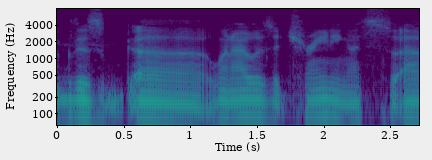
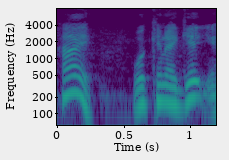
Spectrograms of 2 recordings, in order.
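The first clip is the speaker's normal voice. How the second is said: higher imitation of a counter girl; accentless girl at counter; 8 semitones higher, 4 dB louder than usual. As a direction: mimic a friendly server with no accent. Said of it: "She doesn't have an accent".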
